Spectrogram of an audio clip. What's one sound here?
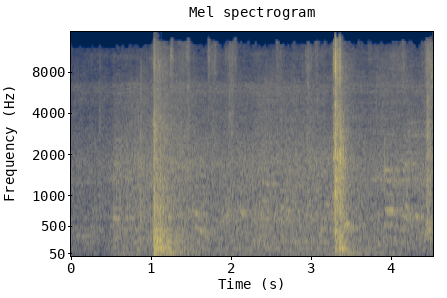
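A car door thuds shut nearby.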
